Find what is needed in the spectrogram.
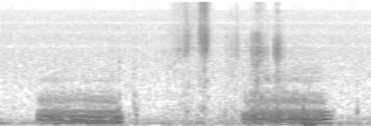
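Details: Miss Sally, the owners' oldest cat, asleep: two soft, fluttering snores, each about a second long; ordinary cat snoring.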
